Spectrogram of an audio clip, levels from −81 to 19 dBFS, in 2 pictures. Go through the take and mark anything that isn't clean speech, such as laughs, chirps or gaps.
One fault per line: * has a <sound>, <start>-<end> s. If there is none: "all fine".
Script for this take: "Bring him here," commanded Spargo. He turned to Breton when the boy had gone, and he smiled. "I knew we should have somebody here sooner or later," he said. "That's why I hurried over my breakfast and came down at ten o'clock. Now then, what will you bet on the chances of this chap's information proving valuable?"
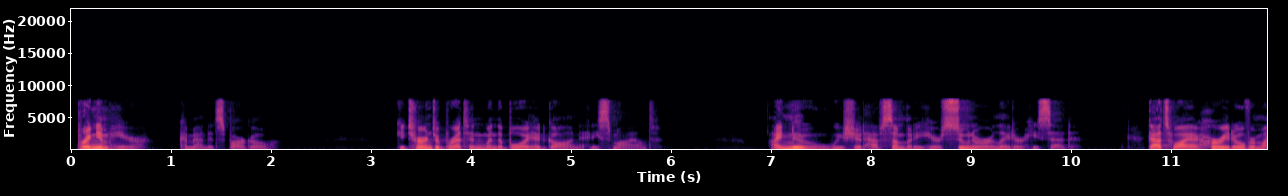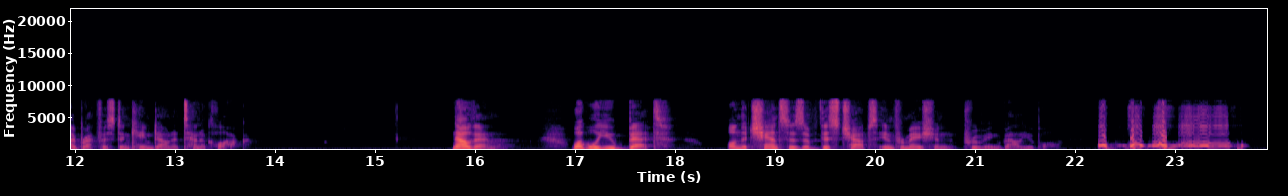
* has a bark, 22.2-23.8 s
